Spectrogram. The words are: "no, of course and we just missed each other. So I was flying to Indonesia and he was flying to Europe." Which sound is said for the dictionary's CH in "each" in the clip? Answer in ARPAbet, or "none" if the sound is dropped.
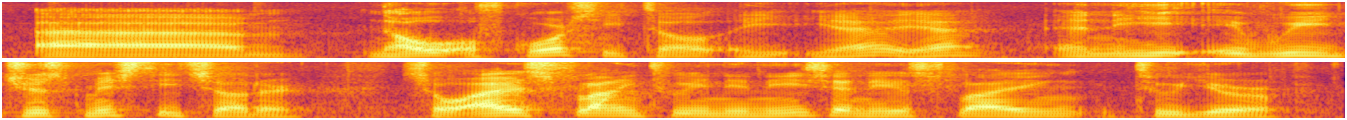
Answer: CH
